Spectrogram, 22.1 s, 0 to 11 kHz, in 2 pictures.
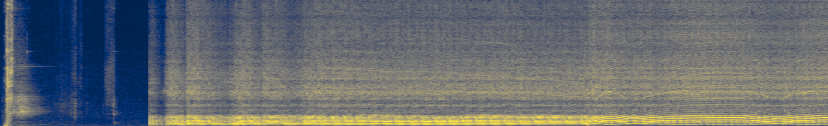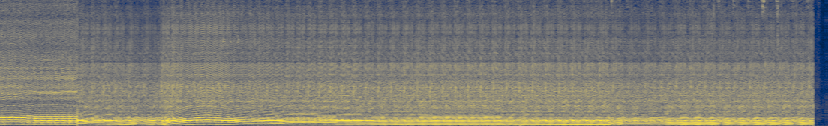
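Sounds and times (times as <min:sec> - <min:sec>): power tool motor bogging down: 0:02.0 - 0:22.0.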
